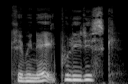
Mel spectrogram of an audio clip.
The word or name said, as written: kriminalpolitisk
